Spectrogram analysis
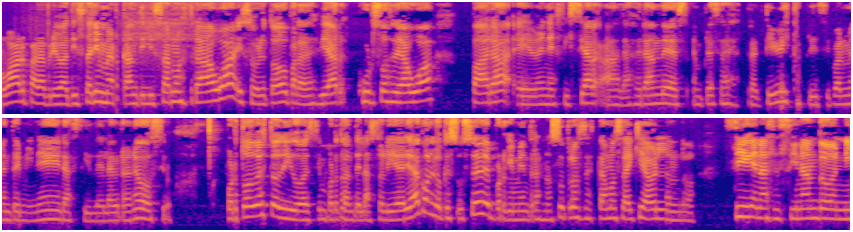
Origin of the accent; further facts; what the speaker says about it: Argentina; como pueblo argentino, sufrimos de otra manera la injerencia imperialista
